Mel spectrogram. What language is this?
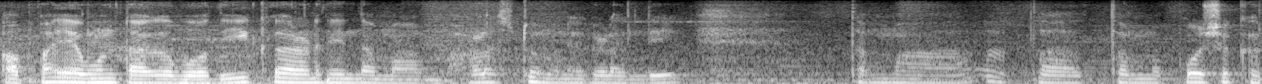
Kannada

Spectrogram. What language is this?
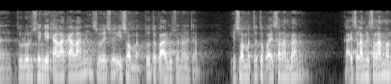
Indonesian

